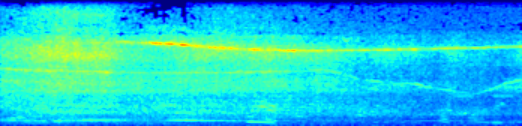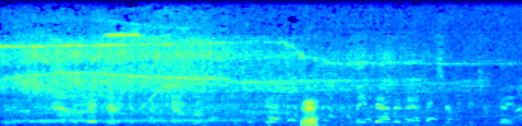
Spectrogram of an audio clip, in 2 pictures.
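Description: High whine of electric ducted fans on radio-controlled model jets flying a loop overhead, dipping in pitch through the middle and rising again. A few short words are spoken near the end.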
